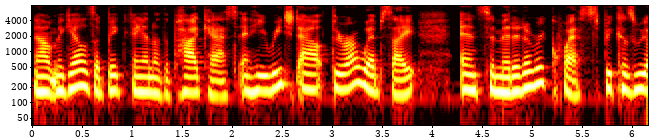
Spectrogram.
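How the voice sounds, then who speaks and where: The recording is very clean, with a silent background. A woman with a fairly low voice speaks at a moderate pace. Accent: Southern US. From US South. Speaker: podcast host. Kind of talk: podcast introduction monologue. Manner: casual with frequent fillers and repetitions.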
